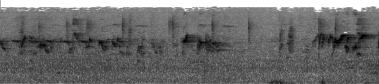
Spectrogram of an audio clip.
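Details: Red-whiskered bulbul singing in competitive style, used as a lure to trap birds and to stimulate caged birds to sing. Short, bright, warbled phrases come in quick bursts with brief pauses, over a steady background hiss.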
